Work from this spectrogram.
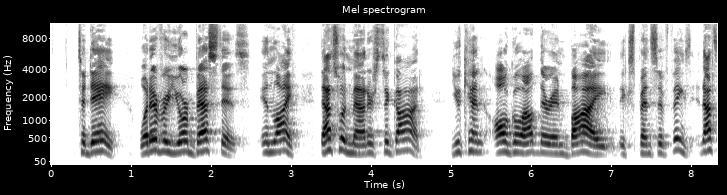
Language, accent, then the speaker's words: English; Hawaii, United States; I grew up in Hawaii, and I thought we were so similar until I actually went to Japan.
